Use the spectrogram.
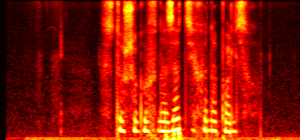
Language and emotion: Russian, neutral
